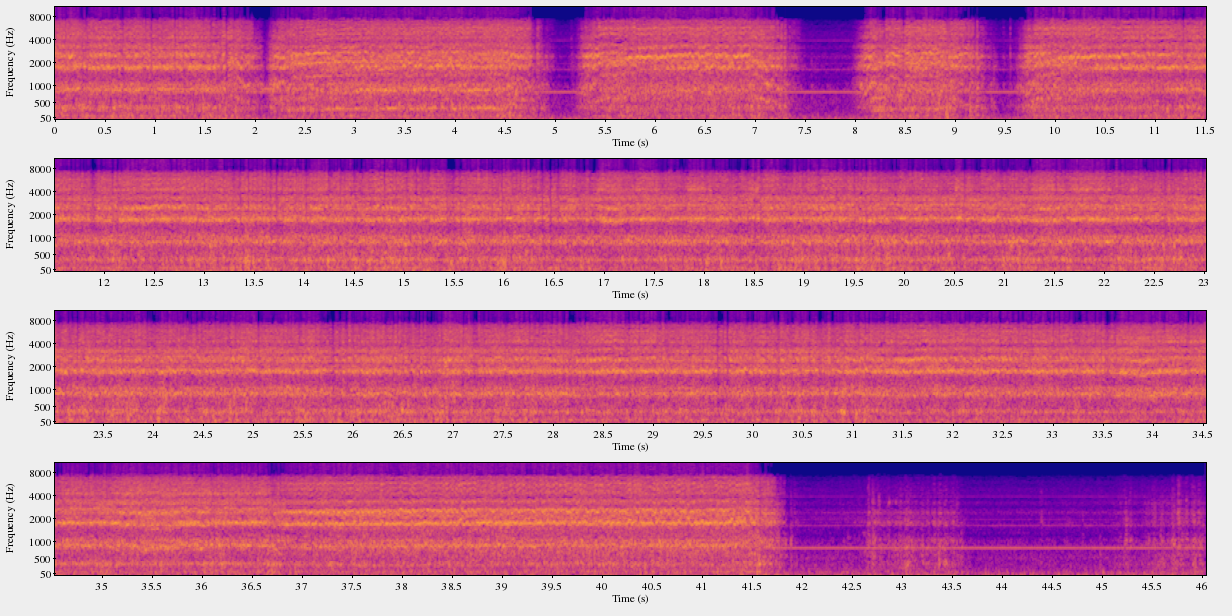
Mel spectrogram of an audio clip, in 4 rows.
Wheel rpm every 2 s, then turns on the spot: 200, 160, 120, 120, 100, 220, 230, 240, 240, 240, 230, 230, 230, 230, 230, 230, 230, 220, 220, 220, 170, 10, 0.
42-44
